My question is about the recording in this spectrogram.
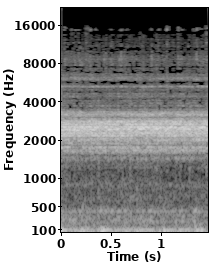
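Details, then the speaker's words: Worn front wheel bearing heard at speed through a Steelman Chassis Ear clip-on microphone on the left and right front wheel bearings: a steady piercing hiss-like whine over a low rumble, with one side super quiet by comparison. "pretty obvious which bearing it is it's pretty amazing all right so left side right side is that super quiet"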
